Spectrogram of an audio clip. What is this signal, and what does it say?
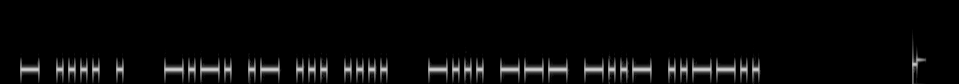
Morse code, heard as a keyed tone, about 20 wpm, 700 Hz. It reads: THE CASH BOX?
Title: Sentences from Top 1000 Words - Review Part 5 - 20wpm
